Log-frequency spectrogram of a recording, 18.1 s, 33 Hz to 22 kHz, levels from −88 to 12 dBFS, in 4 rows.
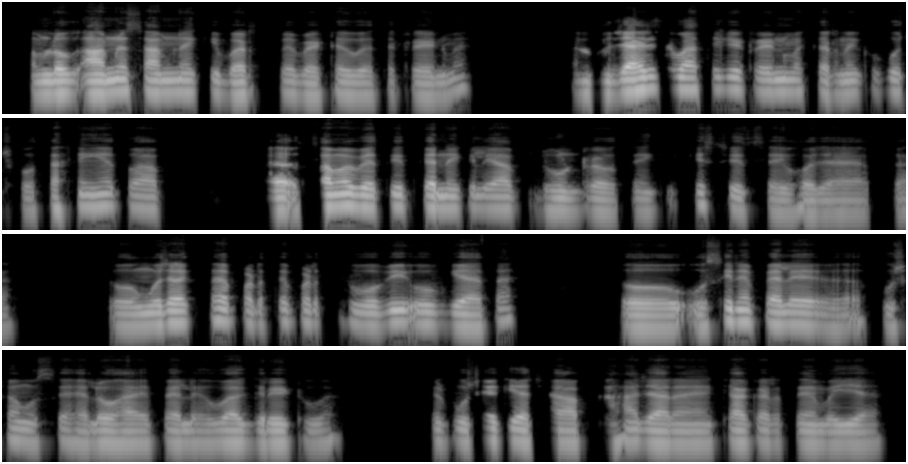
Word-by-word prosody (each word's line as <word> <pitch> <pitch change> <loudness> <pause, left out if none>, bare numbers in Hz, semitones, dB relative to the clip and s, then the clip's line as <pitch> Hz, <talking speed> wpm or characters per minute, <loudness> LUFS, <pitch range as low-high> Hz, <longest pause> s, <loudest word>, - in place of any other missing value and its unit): हम 110 - +2
लोग 115 0 +6
आमने-सामने 120 0 +5
की 115 - -7
बर्थ 105 -1 0
पे 110 - -4
बैठे 100 +1 -3
हुए 105 -1 -1
थे 100 - -15
ट्रेन 100 -1 -4
में। 125 +6 -7
a, 110 -6 -11
ज़ाहिर-सी 135 +4 +8
बात 140 0 +3
है 140 - -7
कि 140 - +1
ट्रेन 125 -2 -1
में 120 - -3
करने 115 -1 -3
को 120 - -21
कुछ 120 0 -7
होता 105 +2 -6
नहीं 130 0 +1
है 135 - +1
तो 130 - -9
आप 115 -3 -3 0.5
अ, - - +8 0.2
समय 135 +1 +9
व्यतीत 130 0 +2
करने 120 -1 +4
के 125 - -9
लिए 120 -1 -2
आप 115 -1 -1
ढूँढ़ 105 -2 -3
रहे 100 - -1
होते 95 +2 -8
हैं 100 - -9
कि 100 - -28
किस 145 -2 -7
चीज़ 110 -5 -4
से 100 -1 -8
हो 95 -1 -4
जाए 95 0 -5
आपका। 95 +1 -14
तो 105 +1 -9
मुझे 115 +3 +4
लगता 130 +4 +2
है 140 - +5
पढ़ते-पढ़ते 130 +1 -6
वो 115 -1 +1
भी 135 +3 +2
ऊब 120 -2 -1
गया 110 -2 +2
था। 145 +5 -9 0.6
तो 100 0 +3
उसी 105 +8 0
ने 135 - +4
पहले 120 -2 +3 0.3
पूछा 105 +3 -7
मुझसे 110 +1 -6
हेलो, 105 0 -1
हाय 100 0 -1
पहले 100 0 -4
हुआ 105 +1 -1
ग्रीट 100 -1 -1
हुआ। 100 +2 -9 0.5
फिर 110 - -8
पूछे 110 +2 -3
कि 115 - -2
"अच्छा 110 0 0
आप 105 0 -1
कहाँ 115 +1 -3
जा 105 -2 +3
रहे 100 0 -1
हैं? 100 0 -4
क्या 105 +1 0
करते 105 0 -7
हैं 100 - -1
भैया?" 95 0 -2
110 Hz, 260 wpm, -26 LUFS, 100-120 Hz, 0.6 s, समय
